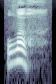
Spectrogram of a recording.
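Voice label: "loch", Scottish Gaelic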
